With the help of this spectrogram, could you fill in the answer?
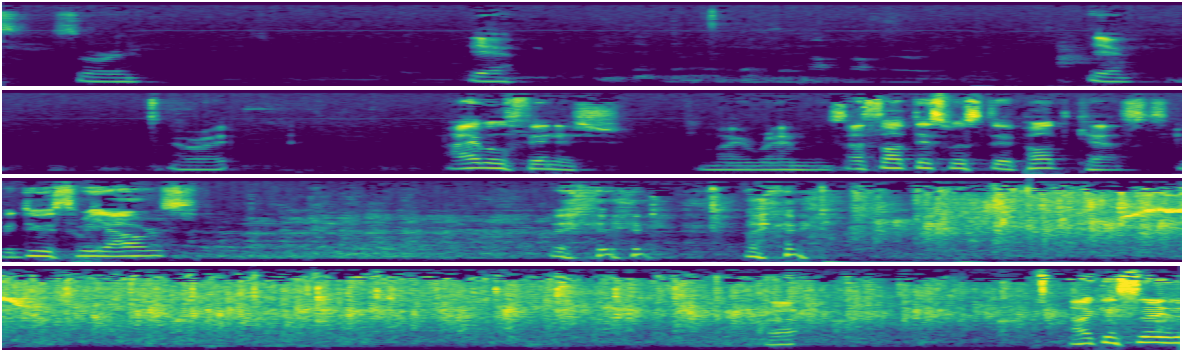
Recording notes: speech from Patriotic Alternative’s autumn conference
